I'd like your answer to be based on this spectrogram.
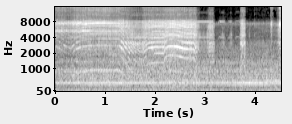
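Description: A power drill whines and winds up and down while driving screws into a 2015 Chevy Malibu headlight assembly, a close, steady motor pitch that rises and dips in a few pulses.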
